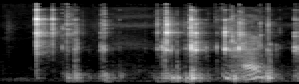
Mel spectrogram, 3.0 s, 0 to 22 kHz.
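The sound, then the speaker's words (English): A spoon clinks against a heat-proof glass several times in an irregular stirring rhythm as a drink of Licor 43 topped with coffee is stirred, fairly quiet, with low rumbling handling noise underneath. “I just wanted to get the spoon all the way down.”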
